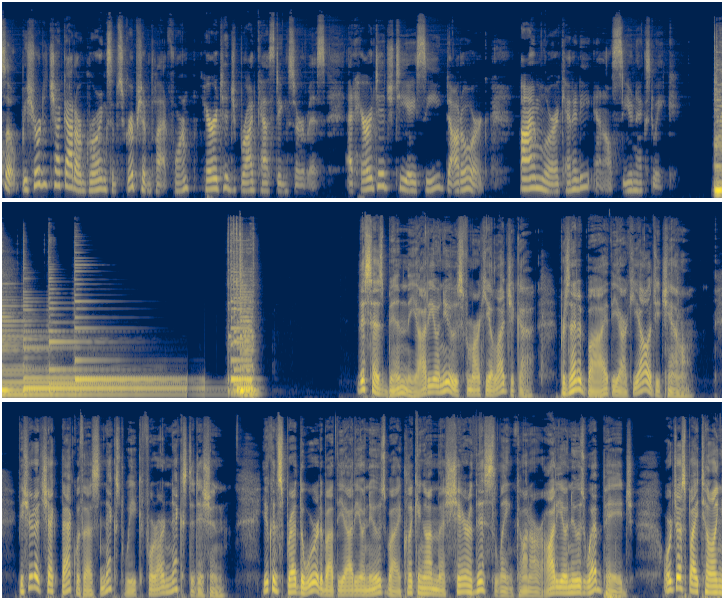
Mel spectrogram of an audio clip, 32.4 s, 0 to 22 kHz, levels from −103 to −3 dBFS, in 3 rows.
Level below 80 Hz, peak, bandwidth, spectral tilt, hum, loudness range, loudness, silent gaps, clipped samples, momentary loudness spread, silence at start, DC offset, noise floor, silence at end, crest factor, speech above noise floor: -40 dBFS; 0 dBFS; 16 kHz; -5 dB/octave; none; 11 LU; -21 LUFS; 10.52-10.63 s; under 0.1%; 18 LU; 0 s; under 0.1%; -88 dBFS; 0 s; 20 dB; 66 dB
